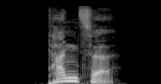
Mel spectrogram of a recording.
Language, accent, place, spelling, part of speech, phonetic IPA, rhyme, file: German, Germany, Berlin, Tanze, noun, [ˈtant͡sə], -ant͡sə, De-Tanze.ogg
- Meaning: dative singular of Tanz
